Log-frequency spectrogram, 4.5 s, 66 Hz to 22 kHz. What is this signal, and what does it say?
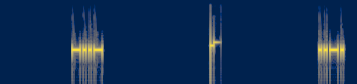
Morse code, heard as a keyed tone, about 34 wpm, 700 Hz. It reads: X F
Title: Single Letters - Phonetic Pronunciation 35wpm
